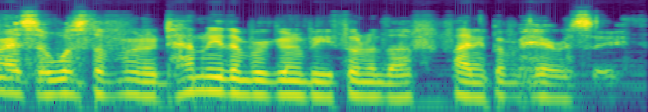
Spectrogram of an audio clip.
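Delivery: hushed whisper. Slinking into the stands beside Labrassus and leaning over to ask him, whispering. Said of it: "lean over and whisper".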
